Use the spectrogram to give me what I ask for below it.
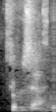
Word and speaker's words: fossa: I always like pronounce wrong, but did you see fosses or fooses? – Fossa, yeah, uh,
